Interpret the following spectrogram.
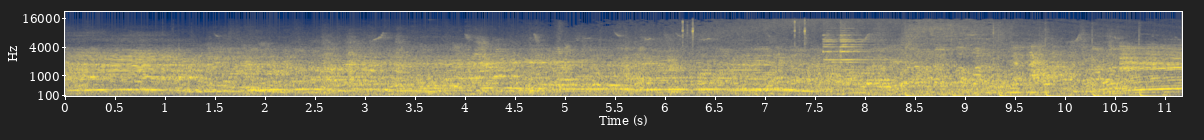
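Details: Cattle at the Wagenan cattle market in Pati, Indonesia: a long, drawn-out moo held steady for about eight seconds, with a crowded market din behind it and a few heavy low thumps near the end.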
